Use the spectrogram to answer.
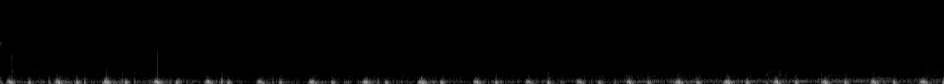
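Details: Normal resting heartbeat: steady, low, paired thumps at roughly 60 beats a minute over a faint background hum.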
